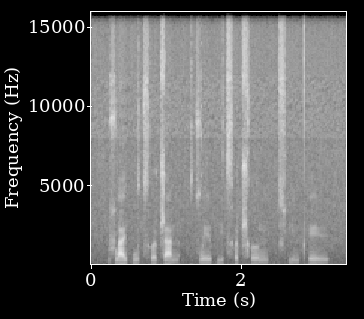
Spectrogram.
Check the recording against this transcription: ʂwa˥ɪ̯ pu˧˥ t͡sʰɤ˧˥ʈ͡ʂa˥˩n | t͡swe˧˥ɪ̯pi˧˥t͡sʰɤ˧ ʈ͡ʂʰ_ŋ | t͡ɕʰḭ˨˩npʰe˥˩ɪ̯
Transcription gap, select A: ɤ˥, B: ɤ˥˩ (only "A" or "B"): B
